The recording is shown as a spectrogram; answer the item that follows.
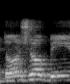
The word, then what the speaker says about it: Tom Jobim: É Tom Jobim a pronúncia.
